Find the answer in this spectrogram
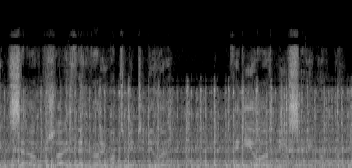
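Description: Electric sewing machine running steadily, its needle stitching fill thread into denim.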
